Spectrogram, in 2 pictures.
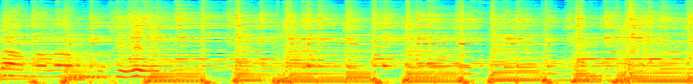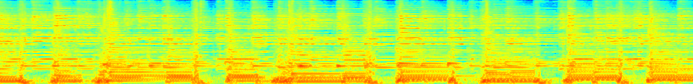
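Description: Live Andean folk music: a charango and guitar strumming an instrumental passage over a low bass line, with the last held sung note fading out about a second in.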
